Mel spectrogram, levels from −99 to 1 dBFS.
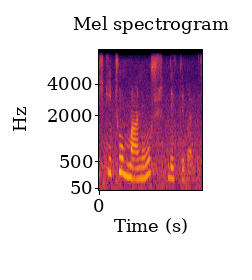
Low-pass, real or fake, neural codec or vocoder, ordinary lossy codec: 7.2 kHz; fake; vocoder, 44.1 kHz, 128 mel bands, Pupu-Vocoder; none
